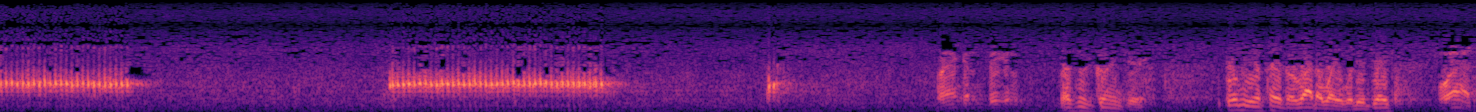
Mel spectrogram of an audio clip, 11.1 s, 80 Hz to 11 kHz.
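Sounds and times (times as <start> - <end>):
telephone line buzzing on a call to a police department: 0.0 - 1.2, 2.9 - 4.8
speech: 8.0 - 11.0.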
